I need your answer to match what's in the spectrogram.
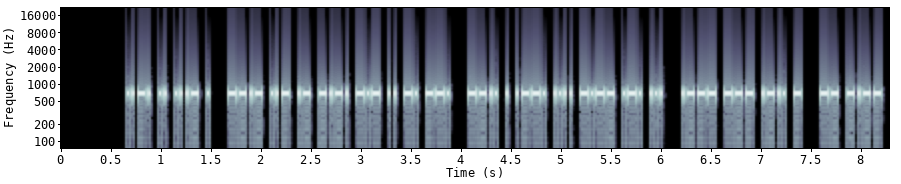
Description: Morse code, heard as a keyed tone, about 46 wpm, 700 Hz. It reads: FIVE QUACKING ZEPHYRS JOLT MY
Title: Pangram Challenge v2 - 45wpm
